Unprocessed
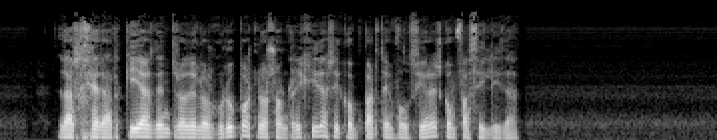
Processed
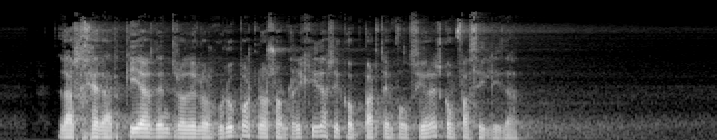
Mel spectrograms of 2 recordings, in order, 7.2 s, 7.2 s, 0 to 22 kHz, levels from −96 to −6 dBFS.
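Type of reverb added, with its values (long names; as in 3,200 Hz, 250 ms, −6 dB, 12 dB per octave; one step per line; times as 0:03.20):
coupled-rooms reverb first 0.52 s, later 4.9 s, from −18 dB, DRR 13.5 dB
level −2 dB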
